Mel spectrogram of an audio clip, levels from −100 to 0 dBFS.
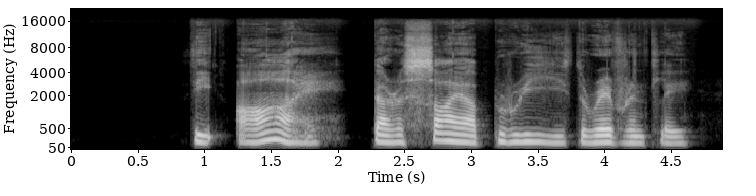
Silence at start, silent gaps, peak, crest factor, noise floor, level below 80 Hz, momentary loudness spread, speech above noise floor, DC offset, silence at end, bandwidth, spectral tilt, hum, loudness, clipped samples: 0.95 s; none; -4 dBFS; 18 dB; -87 dBFS; -88 dBFS; 13 LU; 65 dB; under 0.1%; 0.25 s; 17 kHz; -4.5 dB/octave; none; -22 LUFS; under 0.1%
